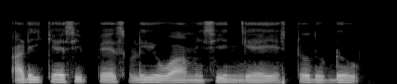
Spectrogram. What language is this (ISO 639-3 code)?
kan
